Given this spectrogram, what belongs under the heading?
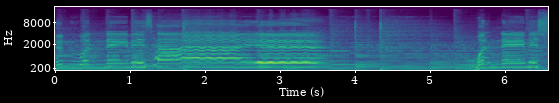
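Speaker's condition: No condition

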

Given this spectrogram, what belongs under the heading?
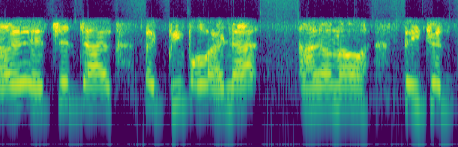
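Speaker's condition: Cerebral palsy; able to walk and run until a couple of years ago, mobility declined since; uses a scooter, cannot reach many restaurants or their bathrooms

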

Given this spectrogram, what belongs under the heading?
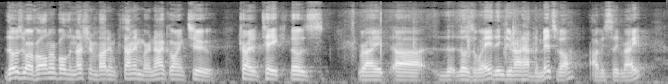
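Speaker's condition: No condition

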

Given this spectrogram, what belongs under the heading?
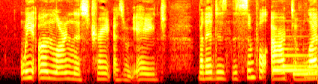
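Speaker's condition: Cleft lip and palate; clear speech

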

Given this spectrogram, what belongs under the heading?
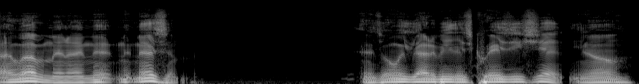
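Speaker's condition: Parkinson's; exhausted

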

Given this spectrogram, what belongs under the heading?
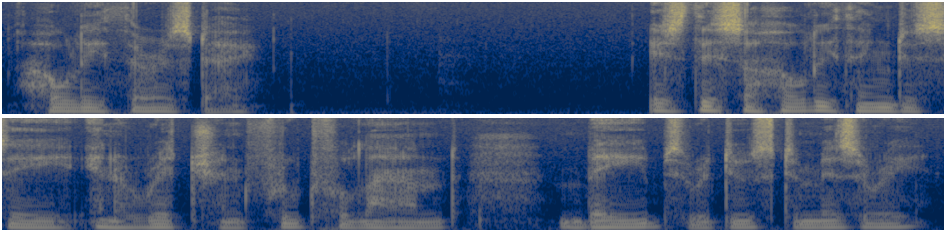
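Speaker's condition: No condition

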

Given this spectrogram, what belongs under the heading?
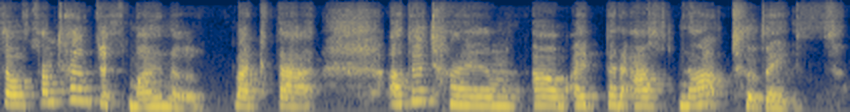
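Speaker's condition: Deafness; able to talk, speech therapy for most of life

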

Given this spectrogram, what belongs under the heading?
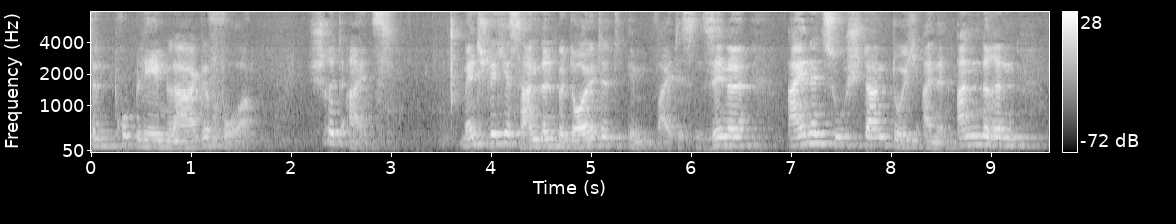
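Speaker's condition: No condition

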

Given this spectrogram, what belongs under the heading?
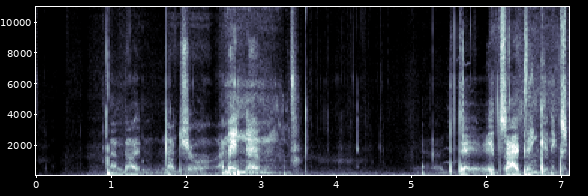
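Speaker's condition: Laryngectomy, voice prosthesis; vocal cord cancer, throat cancer recurrence 8 years later, laryngectomy late 2016, second operation for spreading infection; very quiet, odd manner of speaking, fluent in paragraphs since start of speech therapy

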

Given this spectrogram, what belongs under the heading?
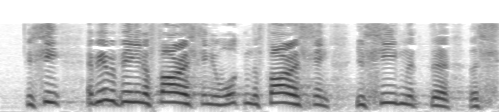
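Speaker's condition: Cleft palate, Pierre Robin syndrome; could not hear self preach

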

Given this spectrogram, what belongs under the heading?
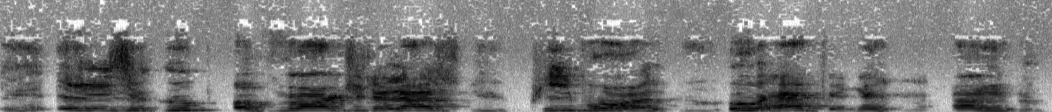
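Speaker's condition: Cerebral palsy

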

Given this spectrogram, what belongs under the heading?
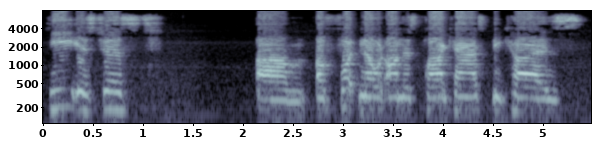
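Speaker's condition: No condition

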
